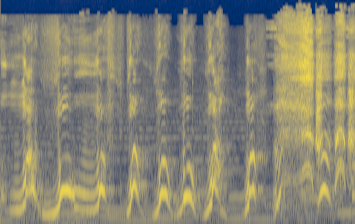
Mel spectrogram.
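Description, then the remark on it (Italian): A voice imitates dogs barking: a quick run of about eight or nine loud yelping barks in a steady rhythm, with no other sounds around them. “Però ad un tratto, sembrava festa, ma ad un tratto udirono dei latrati.”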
